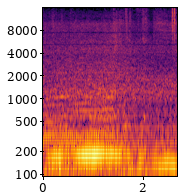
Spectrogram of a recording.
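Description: A 1986 Mercedes-Benz 190E-16V four-cylinder engine hums steadily from inside the car while driving, a continuous low drone with a gentle rise and fall in revs, no voices.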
